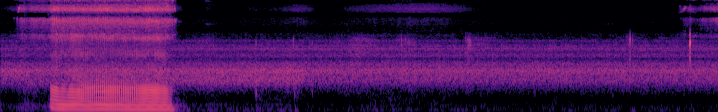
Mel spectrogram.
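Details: Pug dog snoring: a single loud, buzzing snore lasting about a second, followed by quiet breathing against faint room noise.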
